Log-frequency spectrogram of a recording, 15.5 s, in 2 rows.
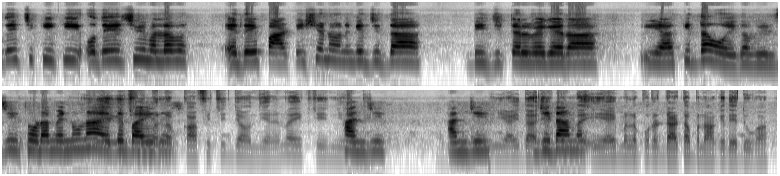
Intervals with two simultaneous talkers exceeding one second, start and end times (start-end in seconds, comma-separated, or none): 7.9-9.4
